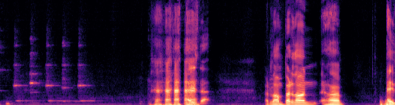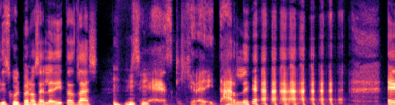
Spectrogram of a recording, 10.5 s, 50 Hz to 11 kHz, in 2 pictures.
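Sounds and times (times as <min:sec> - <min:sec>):
telephone ringing with a quick melodic electronic ringtone: 0:00.0 - 0:01.4
low steady hum: 0:00.0 - 0:10.5
laughter: 0:02.0 - 0:02.7, 0:06.8 - 0:07.4, 0:08.5 - 0:10.1
speech: 0:02.0 - 0:02.9, 0:03.5 - 0:10.5.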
